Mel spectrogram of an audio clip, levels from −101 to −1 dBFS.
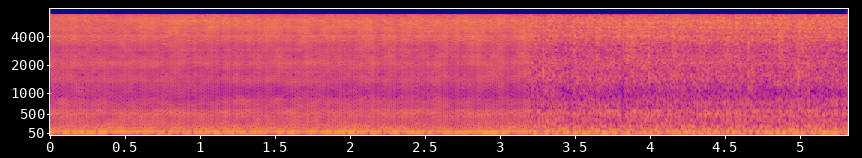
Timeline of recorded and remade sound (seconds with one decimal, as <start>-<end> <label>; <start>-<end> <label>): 0.0-3.2 remade; 3.2-5.3 recorded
